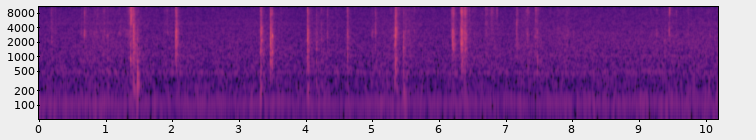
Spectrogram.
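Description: Irregular sharp clicks and taps of a small screwdriver and fingers on a Chromebook's plastic bottom case and its screws, bunched in the first six or so seconds and sparser after, over a steady low hum.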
